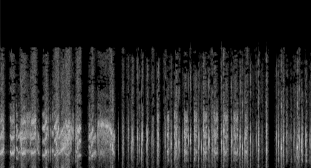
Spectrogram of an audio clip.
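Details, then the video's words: Swiftlets recorded in stereo giving calling and roosting sounds: dense, buzzy twittering at first, then a fast, uneven stream of clicking chirps. "suara wallet-suara walet panggil + inap stereo-Suara Walet Original Bersih Plus Jernih"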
